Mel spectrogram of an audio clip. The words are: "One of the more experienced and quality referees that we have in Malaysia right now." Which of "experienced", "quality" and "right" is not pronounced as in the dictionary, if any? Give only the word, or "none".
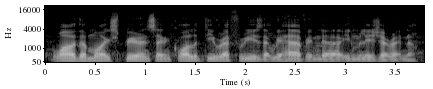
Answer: experienced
